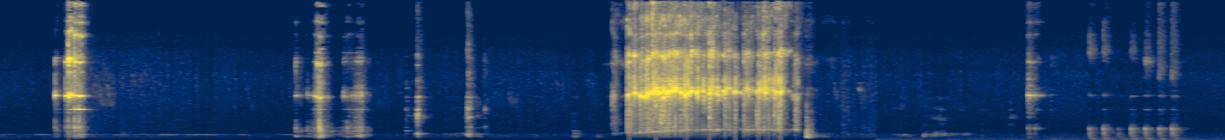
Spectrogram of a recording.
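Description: Small steel bicycle cassette parts clinking against glass as they are dropped one by one into a jar of cleaning liquid. About six seconds in, the lidded jar gives a dense rattle for about two seconds as the parts are shaken inside it. Near the end comes a quick run of light metal clicks.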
